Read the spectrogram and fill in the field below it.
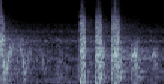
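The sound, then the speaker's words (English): A heavily processed sound drenched in roomy, delayed reverb: a smeared, washy tone gives way to three loud, punchy bursts whose echoing tails hang and fade away. No voices. “Okay, reverb next. We're gonna delay our reverb. This is gonna sound roomy as hell.”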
